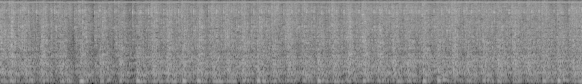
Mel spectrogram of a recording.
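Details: CNY computerized embroidery machine being test-run after a service for a motor that had not turned or made any sound at all. Steady mechanical whirr with a light, even stitching tick. It finishes one color and the technician says it runs very well.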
